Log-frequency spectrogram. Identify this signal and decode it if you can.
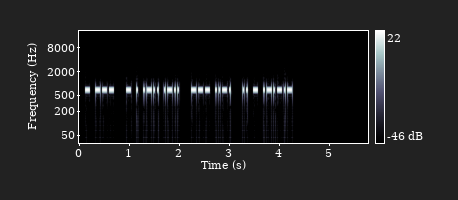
Morse code, heard as a keyed tone, about 36 wpm, 700 Hz. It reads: TO TELL OF IT.
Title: Sentences from Top 1600 Words 35wpm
